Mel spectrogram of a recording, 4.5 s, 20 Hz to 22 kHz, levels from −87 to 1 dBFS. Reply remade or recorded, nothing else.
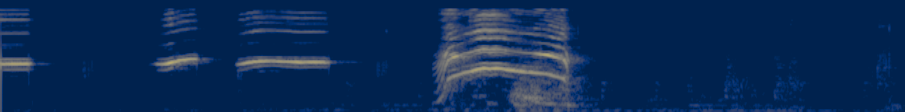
recorded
